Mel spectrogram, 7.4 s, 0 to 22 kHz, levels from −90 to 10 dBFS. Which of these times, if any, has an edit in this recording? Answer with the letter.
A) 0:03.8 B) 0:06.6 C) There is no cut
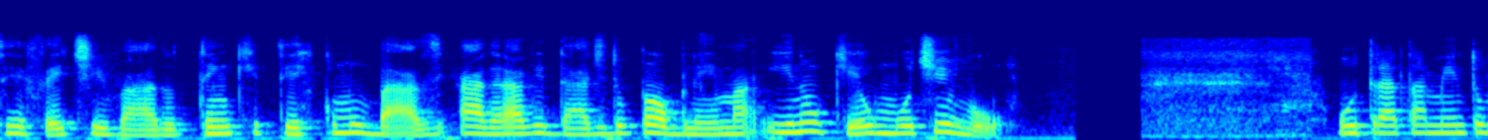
B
